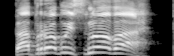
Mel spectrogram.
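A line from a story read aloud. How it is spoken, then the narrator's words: Roared. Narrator (Russian): проревел он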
